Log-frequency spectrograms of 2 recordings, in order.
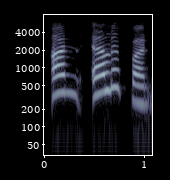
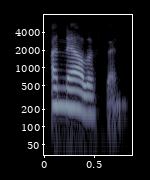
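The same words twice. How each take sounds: First: The two words are said separately, not joined. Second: The two words are joined into one flow. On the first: The speaker calls it wrong. "you're not gonna say an elephant" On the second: The speaker calls it right. "you're going to link it"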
